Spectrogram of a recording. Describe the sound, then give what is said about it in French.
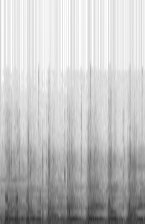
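A crowd cheers and shouts for soldiers of the navy, loud and continuous, with many overlapping voices rising and falling in waves. “Les militaires sont acclamés par la population.”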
